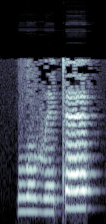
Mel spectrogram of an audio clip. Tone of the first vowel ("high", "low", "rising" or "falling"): low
